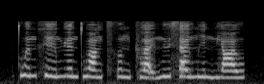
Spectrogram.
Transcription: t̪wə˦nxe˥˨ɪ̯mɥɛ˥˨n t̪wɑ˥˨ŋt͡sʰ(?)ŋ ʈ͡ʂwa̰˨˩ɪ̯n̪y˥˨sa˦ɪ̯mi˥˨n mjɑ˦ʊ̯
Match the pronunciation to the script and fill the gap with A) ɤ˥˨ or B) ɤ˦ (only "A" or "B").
A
